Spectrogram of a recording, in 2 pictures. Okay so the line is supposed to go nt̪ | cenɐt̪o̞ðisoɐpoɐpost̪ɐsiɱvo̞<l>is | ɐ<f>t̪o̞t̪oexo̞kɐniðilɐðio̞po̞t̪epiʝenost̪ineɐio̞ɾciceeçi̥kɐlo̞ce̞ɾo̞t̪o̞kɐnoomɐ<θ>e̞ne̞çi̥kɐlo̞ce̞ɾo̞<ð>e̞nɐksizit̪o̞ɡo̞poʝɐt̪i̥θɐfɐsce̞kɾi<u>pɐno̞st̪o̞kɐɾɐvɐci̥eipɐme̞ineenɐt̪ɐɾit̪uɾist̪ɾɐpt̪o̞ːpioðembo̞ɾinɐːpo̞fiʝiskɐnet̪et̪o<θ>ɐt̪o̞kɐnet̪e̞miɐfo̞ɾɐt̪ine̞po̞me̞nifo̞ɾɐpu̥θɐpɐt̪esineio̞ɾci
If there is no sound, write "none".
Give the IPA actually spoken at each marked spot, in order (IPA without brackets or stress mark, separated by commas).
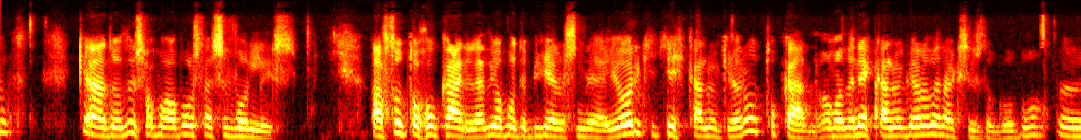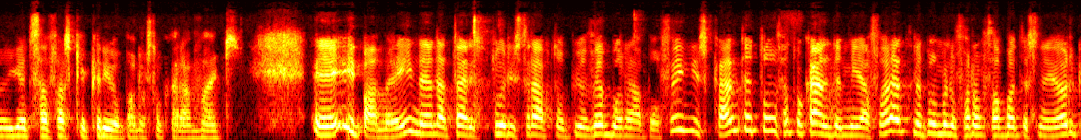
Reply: l, f, ð, ð, o, θ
